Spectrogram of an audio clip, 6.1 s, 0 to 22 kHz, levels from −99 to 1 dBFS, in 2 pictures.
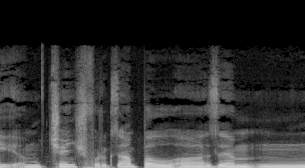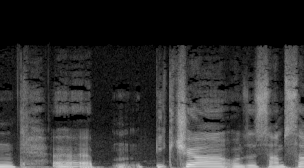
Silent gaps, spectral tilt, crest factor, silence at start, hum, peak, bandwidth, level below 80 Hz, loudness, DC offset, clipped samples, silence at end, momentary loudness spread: none; -5.5 dB/octave; 14 dB; 0 s; none; -10 dBFS; 15.5 kHz; -46 dBFS; -24 LUFS; under 0.1%; under 0.1%; 0 s; 9 LU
